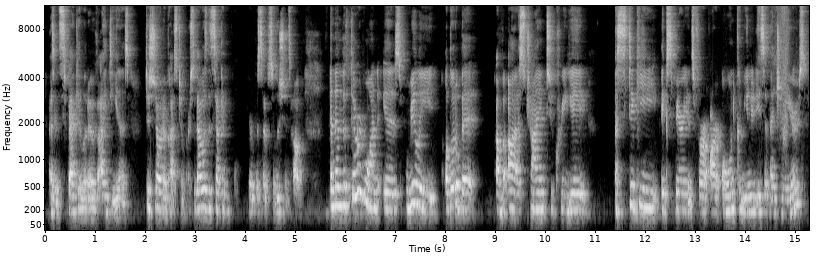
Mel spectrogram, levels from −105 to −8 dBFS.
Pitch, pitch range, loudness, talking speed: 215 Hz, 200-245 Hz, -24 LUFS, 160 wpm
